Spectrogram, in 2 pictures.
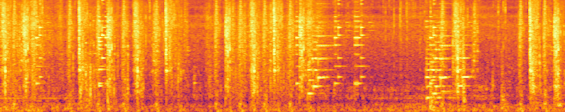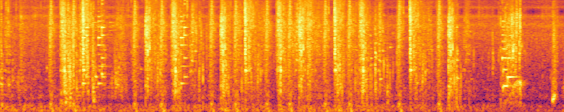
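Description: A video game plays quick clanking hits.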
